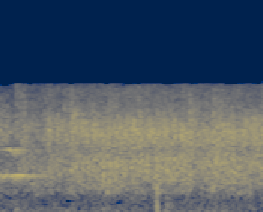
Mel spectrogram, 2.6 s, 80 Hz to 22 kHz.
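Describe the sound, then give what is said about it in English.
A crowd claps steadily for a group of 15- and 16-year-olds who came up in front of them, a dense continuous wash of applause that stays loud and even throughout without any voices over it. “Can we hear it one more time for them?”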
